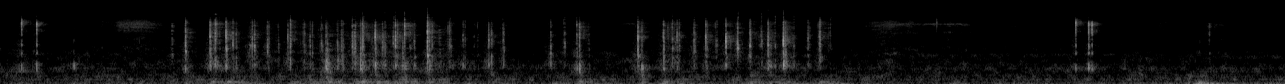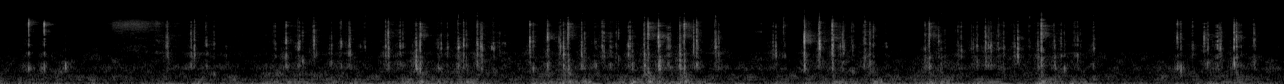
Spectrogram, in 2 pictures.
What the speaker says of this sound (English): we're going to go ahead and start typing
